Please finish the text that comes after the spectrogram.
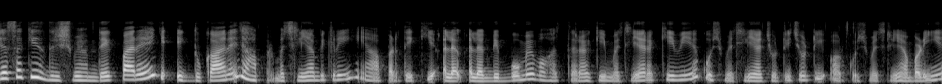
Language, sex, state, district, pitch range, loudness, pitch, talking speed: Hindi, female, Maharashtra, Chandrapur, 170-220 Hz, -19 LUFS, 195 Hz, 275 wpm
